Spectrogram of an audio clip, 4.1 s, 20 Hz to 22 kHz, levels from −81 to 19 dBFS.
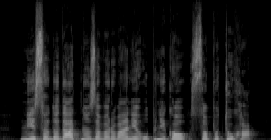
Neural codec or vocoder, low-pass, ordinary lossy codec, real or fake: none; none; none; real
